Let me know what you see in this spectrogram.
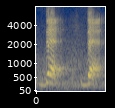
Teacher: Hujung lidah berjumpa dengan belakang gigi atas. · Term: huruf dal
